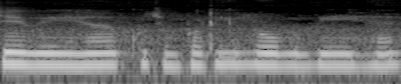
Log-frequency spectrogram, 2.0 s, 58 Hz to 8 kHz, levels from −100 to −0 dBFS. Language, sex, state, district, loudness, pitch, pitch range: Hindi, female, Bihar, Kishanganj, -29 LUFS, 175 Hz, 170-180 Hz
